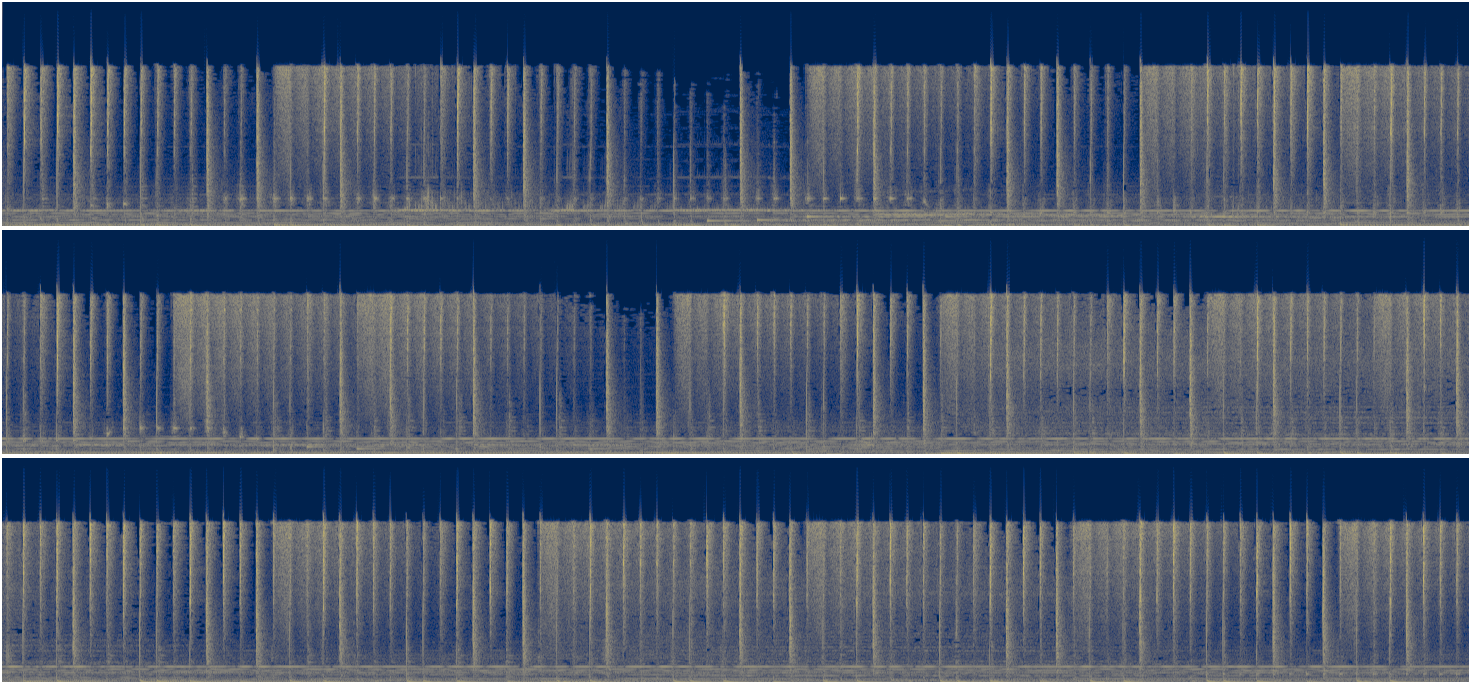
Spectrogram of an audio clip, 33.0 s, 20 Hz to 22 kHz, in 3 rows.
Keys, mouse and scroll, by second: 0.0-0.4 shift+middle drag, 0.4-1.6 scroll up 2, 1.6 Tab, 2.2-4.1 middle drag, 4.1 ctrl+r, 6.0 Tab, 7.3 KP_0, 8.0-8.4 scroll up 2, 8.4-9.9 right drag, 9.9-10.2 scroll down 2, 10.2-12.0 middle drag, 12.0-13.0 scroll down 2, 13.0 KP_0, 14.0-14.8 scroll up 2, 14.8-15.3 scroll up 1, 15.3-18.3 drag, 21.0-30.2 drag, 30.9-32.7 scroll up 2, 32.7 click.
